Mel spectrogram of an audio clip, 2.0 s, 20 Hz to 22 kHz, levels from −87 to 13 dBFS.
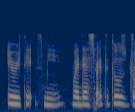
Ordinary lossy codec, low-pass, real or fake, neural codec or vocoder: none; 7.2 kHz; real; none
